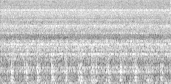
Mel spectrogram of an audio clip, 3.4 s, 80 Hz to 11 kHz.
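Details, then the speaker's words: Teac A3440 reel-to-reel deck clunks only in play mode: a steady, soft clunk about three to four times a second, worse when the deck is leaned forward and still present at slower speed. "okay so now furthermore uh when we turn it on it's not vibrant but if I hit play I get the clunking"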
